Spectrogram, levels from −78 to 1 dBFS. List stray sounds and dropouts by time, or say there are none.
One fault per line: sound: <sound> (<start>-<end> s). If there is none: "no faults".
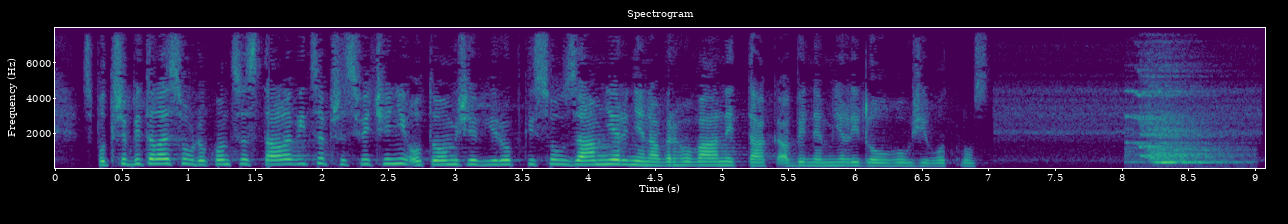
sound: squeak (8.0-9.0 s)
